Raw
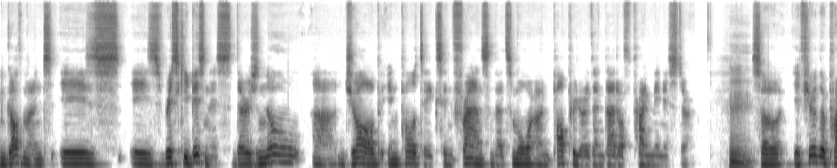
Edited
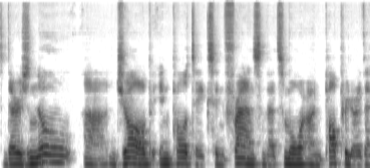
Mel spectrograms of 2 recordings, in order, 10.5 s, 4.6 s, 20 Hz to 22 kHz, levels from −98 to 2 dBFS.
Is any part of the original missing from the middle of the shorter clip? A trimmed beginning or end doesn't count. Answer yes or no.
no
